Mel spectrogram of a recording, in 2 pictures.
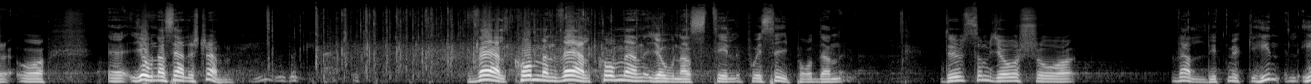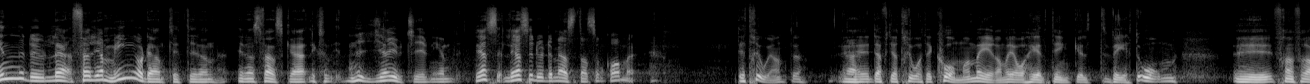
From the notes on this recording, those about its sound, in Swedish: Inspelad på Poesimässan, Stockholms Stadsbibliotek den 23 mars 2018.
